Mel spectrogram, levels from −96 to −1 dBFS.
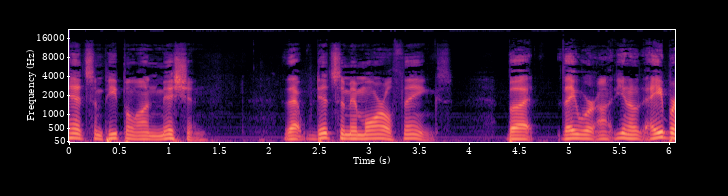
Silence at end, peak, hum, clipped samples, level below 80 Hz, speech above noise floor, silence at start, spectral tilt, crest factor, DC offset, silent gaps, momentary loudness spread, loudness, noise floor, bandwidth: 0 s; -8 dBFS; none; under 0.1%; -46 dBFS; 35 dB; 0 s; -5.5 dB/octave; 18 dB; under 0.1%; none; 7 LU; -27 LUFS; -61 dBFS; 13.5 kHz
